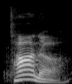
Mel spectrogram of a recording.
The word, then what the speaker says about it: Tana: she says congratulations memes it's pronounced like Donna but with the T oh so Tana okay all right thank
